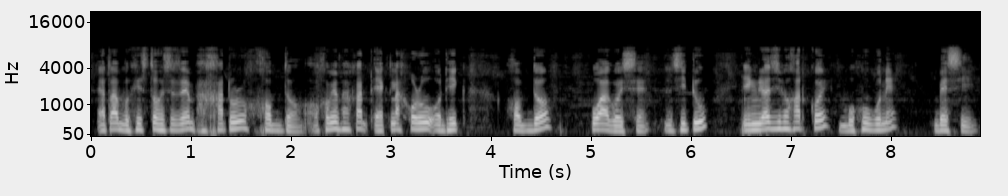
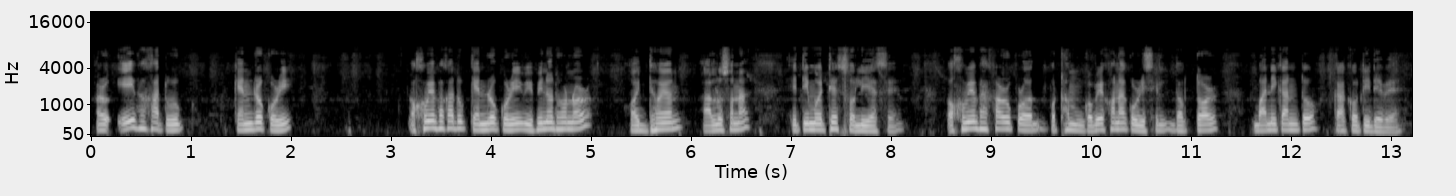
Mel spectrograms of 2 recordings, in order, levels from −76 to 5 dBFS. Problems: none marked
